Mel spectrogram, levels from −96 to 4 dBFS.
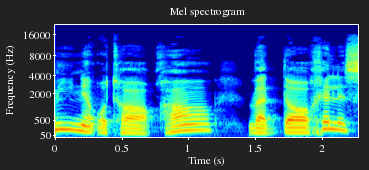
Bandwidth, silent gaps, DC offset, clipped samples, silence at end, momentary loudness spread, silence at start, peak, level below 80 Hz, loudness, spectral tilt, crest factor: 15.5 kHz; none; under 0.1%; under 0.1%; 0 s; 6 LU; 0 s; -8 dBFS; -68 dBFS; -26 LUFS; -5 dB/octave; 18 dB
